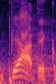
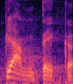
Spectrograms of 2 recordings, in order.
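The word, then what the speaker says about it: Piątek: della gazzetta dello sport platek piante si pronuncerebbe sembrerebbe perché è un bomber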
